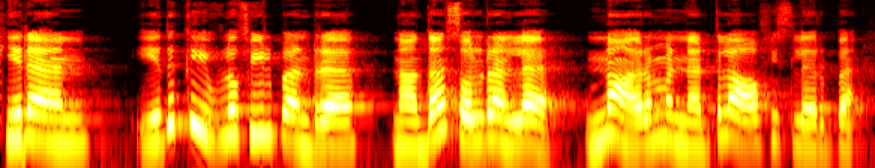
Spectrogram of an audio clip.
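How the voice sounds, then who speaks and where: An easygoing young man in a cartoon, as a woman acts him out, with a fairly high voice. He brushes off worries in a breezy, reassuring way. Cartoon-style voice acting. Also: normal speed, natural voice.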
